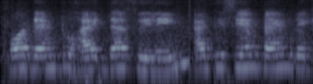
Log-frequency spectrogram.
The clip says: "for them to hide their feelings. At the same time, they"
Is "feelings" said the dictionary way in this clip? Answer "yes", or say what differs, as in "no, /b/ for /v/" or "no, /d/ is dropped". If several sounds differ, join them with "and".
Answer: no, /z/ is dropped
